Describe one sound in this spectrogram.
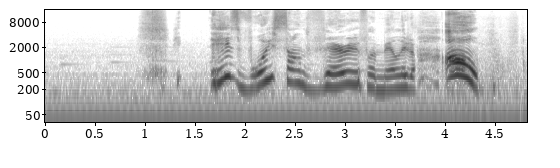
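A young person speaks expressively into a close microphone.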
